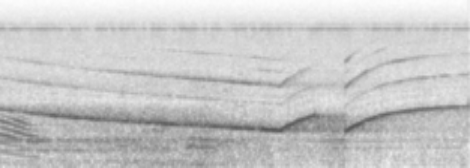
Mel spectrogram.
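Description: Emergency vehicle sirens on a New York City street, a loud close wail that sweeps down and then abruptly rises again, with traffic rumble beneath.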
